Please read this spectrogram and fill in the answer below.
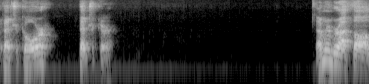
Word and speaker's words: petrichor: Oh Lord, dude, a 20-minute Petrichor. That's another one. I say Petrichor instead of Petrichor.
